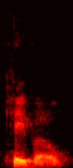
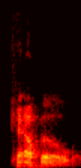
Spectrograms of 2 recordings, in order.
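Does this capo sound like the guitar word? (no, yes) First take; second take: yes; no. First: It is said like the guitar word. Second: It is not said like the guitar word. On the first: It names the clamp put on a guitar. The speaker calls it wrong. "not capo, uh, which is uh, what you put on a guitar" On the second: It names the fan-group leader. The speaker calls it right. "it is capo"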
